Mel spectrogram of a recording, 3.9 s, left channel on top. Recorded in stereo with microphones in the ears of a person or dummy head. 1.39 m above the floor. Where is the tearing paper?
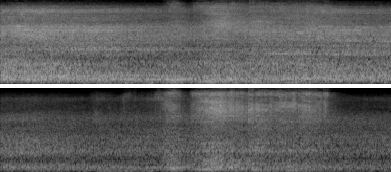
60° right (ahead or behind), 0.9 m.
